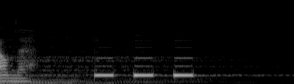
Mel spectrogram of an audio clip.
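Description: A phone beeps three times in a row.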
